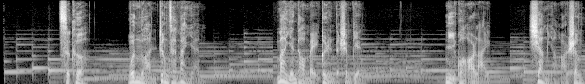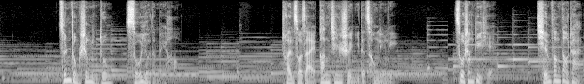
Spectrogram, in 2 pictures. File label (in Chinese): 男,温暖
